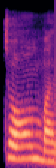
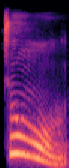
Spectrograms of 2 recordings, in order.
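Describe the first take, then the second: First: A b sound is heard at the end. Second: The word ends in m with no b. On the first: The speaker calls it wrong. "ടോംബ് അല്ല" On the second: The speaker calls it right.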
